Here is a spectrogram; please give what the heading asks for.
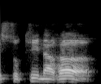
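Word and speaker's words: सुखिनः: Some are chanting Sukhinah, not Sukhinaha. Not Sukhinah. Should be Sukhinaha. Visarga should be pronounced.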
